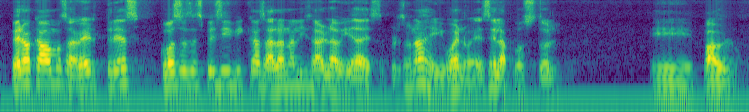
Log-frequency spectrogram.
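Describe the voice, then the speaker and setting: A man teaching a church lesson, reading scripture aloud and explaining it with rhetorical questions and frequent fillers. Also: a little high. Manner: frequent fillers and self-corrections. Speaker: preacher.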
